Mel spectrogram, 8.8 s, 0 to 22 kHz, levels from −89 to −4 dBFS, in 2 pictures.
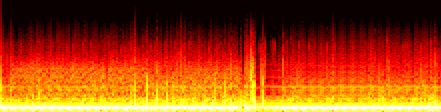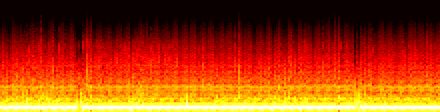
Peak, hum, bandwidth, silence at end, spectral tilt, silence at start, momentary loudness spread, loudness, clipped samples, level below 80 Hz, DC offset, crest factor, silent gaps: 0 dBFS; 60 Hz at -15 dBFS; 2.6 kHz; 0 s; -12.5 dB/octave; 0 s; 1 LU; -6 LUFS; under 0.1%; -22 dBFS; under 0.1%; 4 dB; none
